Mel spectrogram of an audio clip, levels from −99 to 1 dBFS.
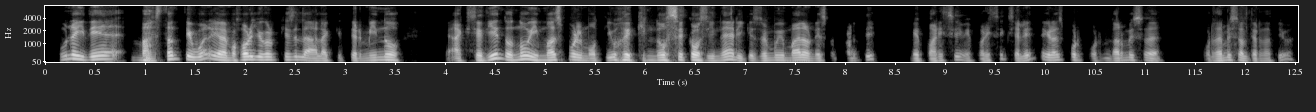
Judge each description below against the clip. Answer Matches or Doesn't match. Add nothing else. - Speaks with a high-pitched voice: Doesn't match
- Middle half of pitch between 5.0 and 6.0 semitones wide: Matches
